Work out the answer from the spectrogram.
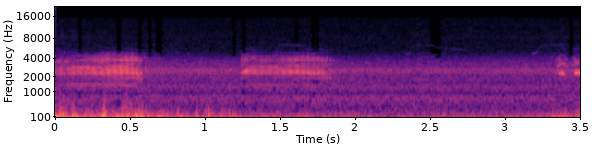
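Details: A royal albatross chick at its nest in New Zealand gives harsh, nasal, cawing calls, two long ones about a second apart and a third starting at the end, over a heavy rumble of wind.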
